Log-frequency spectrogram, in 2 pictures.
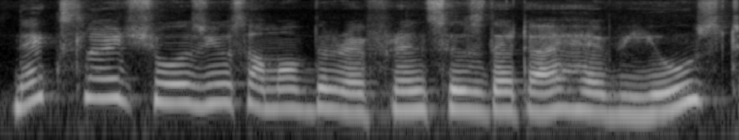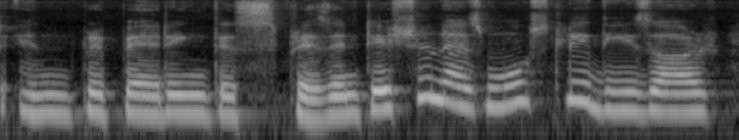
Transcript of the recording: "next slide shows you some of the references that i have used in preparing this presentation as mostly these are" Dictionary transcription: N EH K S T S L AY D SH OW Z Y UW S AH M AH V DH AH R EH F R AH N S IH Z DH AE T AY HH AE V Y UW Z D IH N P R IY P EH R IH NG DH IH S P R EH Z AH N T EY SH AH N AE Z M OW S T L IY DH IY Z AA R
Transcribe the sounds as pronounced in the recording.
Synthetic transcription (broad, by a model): N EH K S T S L AY D SH OW Z Y UW S AH M AH V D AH R EH F R AH N S IH Z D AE T AY HH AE V Y UW Z D IH N P R IY P EH R IH NG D IH S P R EH Z AH N T EY SH AH N AE Z M OW S T L IY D IY Z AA R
